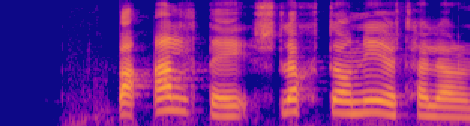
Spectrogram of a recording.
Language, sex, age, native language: Icelandic, other, 13, Icelandic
